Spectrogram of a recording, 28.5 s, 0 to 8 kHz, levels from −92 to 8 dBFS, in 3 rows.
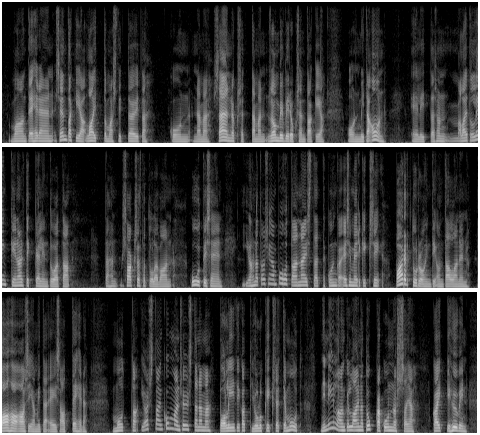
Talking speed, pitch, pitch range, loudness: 130 wpm, 150 Hz, 125-175 Hz, -25 LUFS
